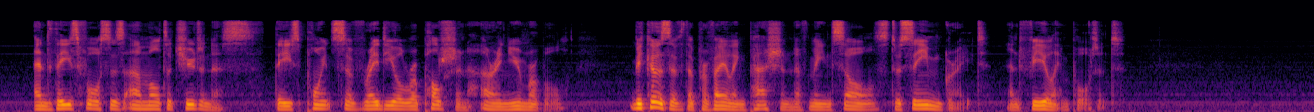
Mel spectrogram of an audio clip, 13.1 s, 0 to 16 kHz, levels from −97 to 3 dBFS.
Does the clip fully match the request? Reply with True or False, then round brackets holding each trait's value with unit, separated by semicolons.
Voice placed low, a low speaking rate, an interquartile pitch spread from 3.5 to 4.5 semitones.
True (110 Hz; 120 wpm; 3.8 semitones)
